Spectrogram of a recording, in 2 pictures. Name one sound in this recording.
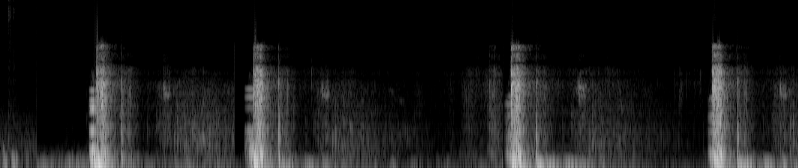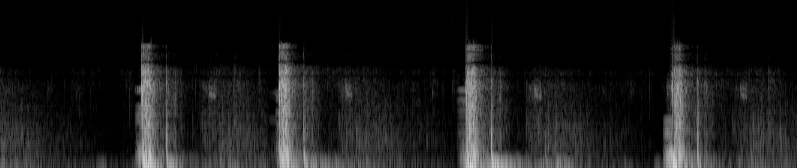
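Gunshots crack one after another, each followed by a short echo.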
